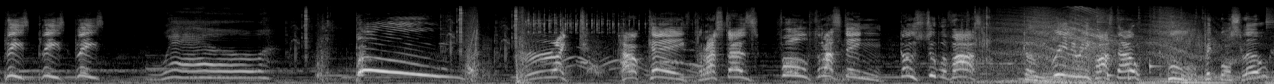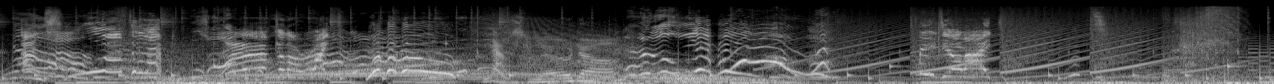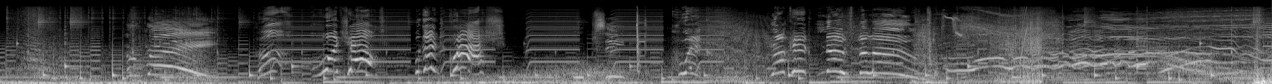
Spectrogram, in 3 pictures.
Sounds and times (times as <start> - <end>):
Music: 0.0 - 38.2.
